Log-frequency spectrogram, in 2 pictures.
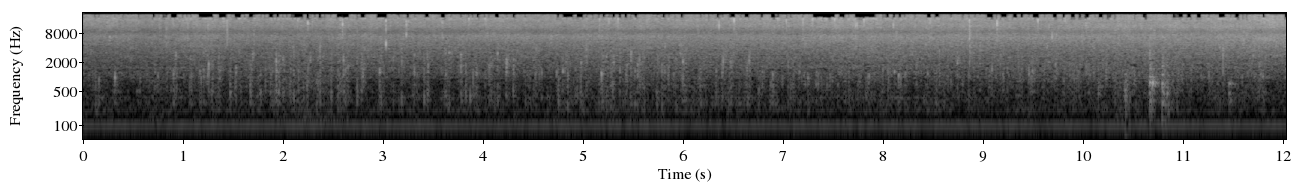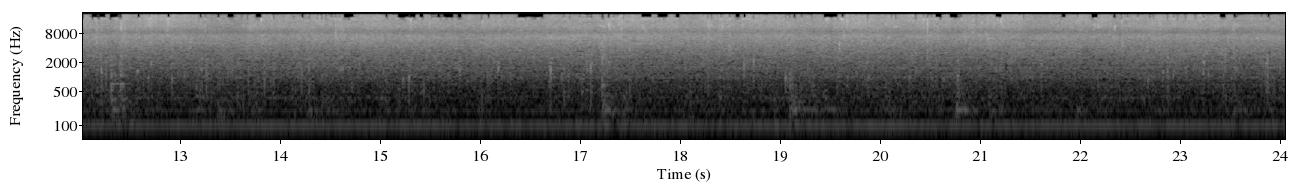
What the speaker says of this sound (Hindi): हमारा ऑयल हो गया गरम। अब हम इसमें एक एक करके इस तरह समोसे ऐड करते जाएंगे।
